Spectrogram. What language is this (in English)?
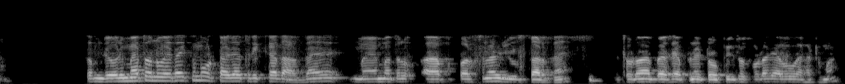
Punjabi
